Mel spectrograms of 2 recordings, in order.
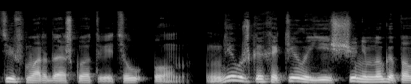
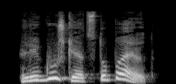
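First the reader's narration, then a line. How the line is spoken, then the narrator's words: Exclamation. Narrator (Russian): Воскликнула Екатерина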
